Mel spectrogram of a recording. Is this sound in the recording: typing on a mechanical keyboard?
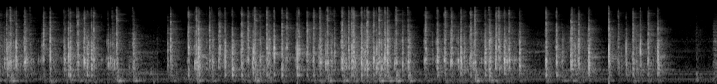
yes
